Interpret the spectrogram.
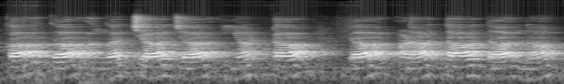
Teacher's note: जब इनका उच्चारण करते हैं तो हमारे मुख से जो है वो कम वायु प्रवाह होती है। चाहे इन व्यंजन को बोलेंगे तो ध्वनि की हाहाकार सुनाई नहीं पड़ती है। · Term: अल्पप्राण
